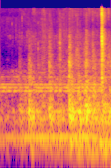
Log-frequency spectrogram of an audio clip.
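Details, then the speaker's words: Semi-automatic washing machine spinning with a clothes load and the spin cap fitted: steady low hum with soft swishes, no banging or rattling. Without the spin cap a loud spin noise occurs; with it the spin runs stable and quiet. "यह spin sound अभी नहीं ए रहा यह stable चल रहा है ठीक है इसमें कपड़ा भी डाला हुआ है से उतना ही कपड़ा डाला हुआ है उसके बाद भी इसमें कोई साउंड नहीं ए रहा है क्योंकि इसमें स्पिन कैप लगा हुआ है"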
